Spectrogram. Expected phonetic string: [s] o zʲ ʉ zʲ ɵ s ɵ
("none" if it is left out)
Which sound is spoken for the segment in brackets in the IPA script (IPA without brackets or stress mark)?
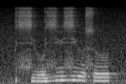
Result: sʲ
